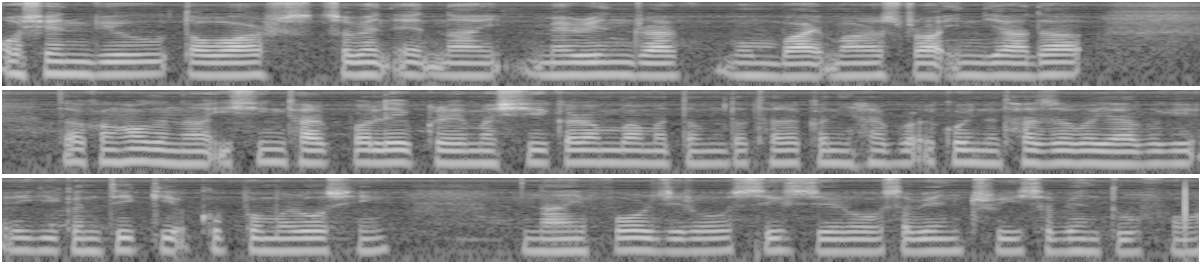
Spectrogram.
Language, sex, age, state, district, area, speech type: Manipuri, male, 18-30, Manipur, Churachandpur, rural, read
